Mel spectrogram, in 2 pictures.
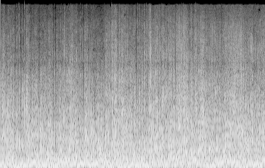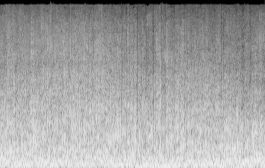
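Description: Steady, loud rumble and rush on the open deck of a Star Ferry: the ferry's engine drone and the wash of water, with wind buffeting the microphone.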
